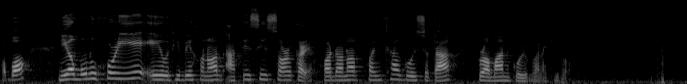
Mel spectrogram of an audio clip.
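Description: A woman speaks steadily into a microphone.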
